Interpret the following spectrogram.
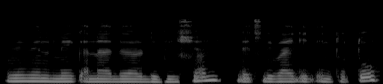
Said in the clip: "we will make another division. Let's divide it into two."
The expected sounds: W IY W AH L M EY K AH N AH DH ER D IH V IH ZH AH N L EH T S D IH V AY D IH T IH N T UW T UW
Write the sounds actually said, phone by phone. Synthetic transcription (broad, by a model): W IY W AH L M EY K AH N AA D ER D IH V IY SH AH N L EH T S D IH V AY D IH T IH N T UW T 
